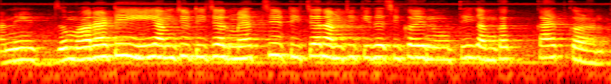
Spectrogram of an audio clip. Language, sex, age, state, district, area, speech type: Goan Konkani, female, 30-45, Goa, Pernem, rural, spontaneous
